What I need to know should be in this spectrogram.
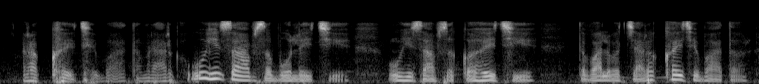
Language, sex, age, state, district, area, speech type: Maithili, female, 45-60, Bihar, Madhepura, rural, spontaneous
